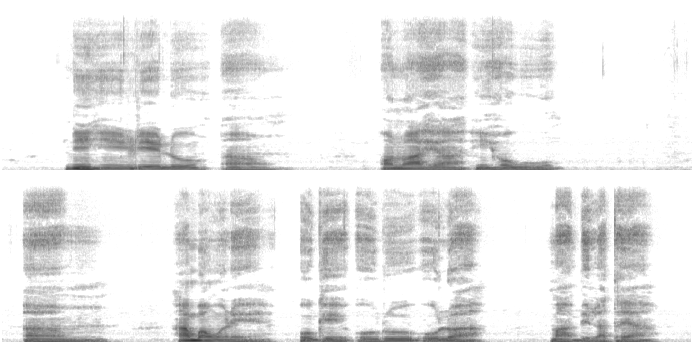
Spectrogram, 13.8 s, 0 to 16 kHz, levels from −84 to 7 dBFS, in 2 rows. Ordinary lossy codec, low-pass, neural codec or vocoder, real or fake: none; 14.4 kHz; none; real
